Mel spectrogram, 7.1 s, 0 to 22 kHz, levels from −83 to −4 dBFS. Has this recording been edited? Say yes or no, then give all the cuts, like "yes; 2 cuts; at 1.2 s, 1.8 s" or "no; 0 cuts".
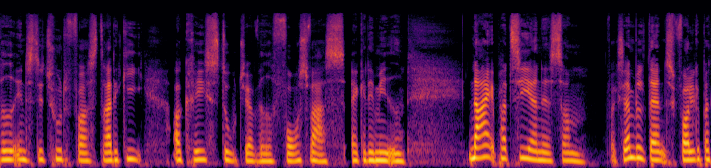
no; 0 cuts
